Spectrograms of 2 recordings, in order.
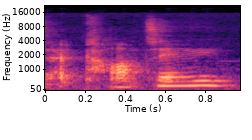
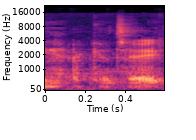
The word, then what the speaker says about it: Hecate: Now, I have heard this band be pronounced as Hecate Enthroned. I say Hecate, though.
